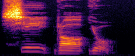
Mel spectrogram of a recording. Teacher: It's actually pronounced 싫어요. Because of the fact that the final h consonant is silent, the stem is actually pronounced 실, only with the final l consonant. And this l consonant moves up to the initial of the next block.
